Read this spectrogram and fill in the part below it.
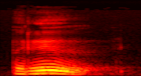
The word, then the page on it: ṛ: Sanskrit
